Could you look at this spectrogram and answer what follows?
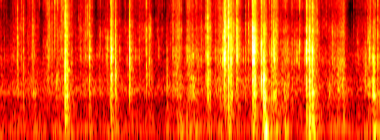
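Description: Packaging paper on a parcel is unwrapped close up, with continuous crinkling and rustling, several sharper crackles and light tearing sounds, no voices.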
